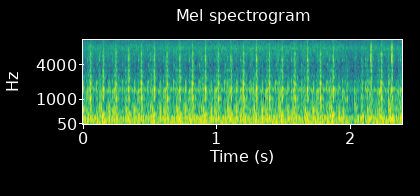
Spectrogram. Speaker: it sounds like water gurgling through something it can happen when the engine is running or not the key has to be on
